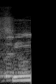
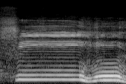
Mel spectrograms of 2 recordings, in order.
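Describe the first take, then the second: First: The word stops short without its final vowel. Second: The word keeps its final vowel and runs on. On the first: The reader pauses at this word. "থামলে হবে ফি" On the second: The reader continues without pausing. "না থামলে হবে ফিহি"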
